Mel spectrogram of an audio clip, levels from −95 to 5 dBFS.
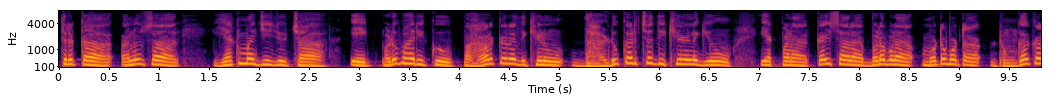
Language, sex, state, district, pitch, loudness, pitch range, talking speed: Garhwali, male, Uttarakhand, Uttarkashi, 200 Hz, -15 LUFS, 175-235 Hz, 160 wpm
